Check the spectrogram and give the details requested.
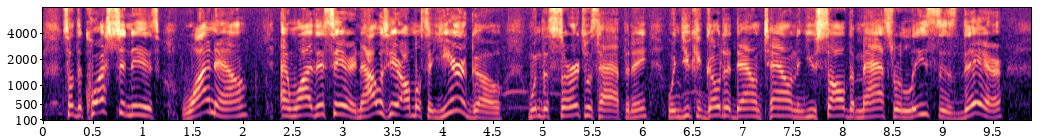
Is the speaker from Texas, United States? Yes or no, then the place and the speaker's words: yes; Texas, United States; my home state of Texas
